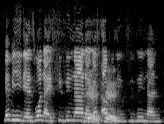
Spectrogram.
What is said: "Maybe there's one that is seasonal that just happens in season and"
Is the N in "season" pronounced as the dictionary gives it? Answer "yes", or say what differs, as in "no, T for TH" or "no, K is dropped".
yes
